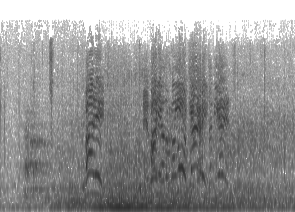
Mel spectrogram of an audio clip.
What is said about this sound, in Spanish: Un taxi se aproxima.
